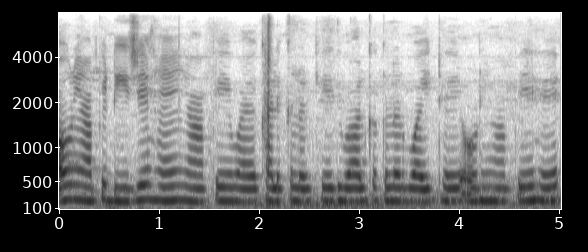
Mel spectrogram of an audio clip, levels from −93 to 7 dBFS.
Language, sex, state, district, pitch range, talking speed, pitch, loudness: Hindi, female, Punjab, Pathankot, 195-210 Hz, 240 wpm, 205 Hz, -17 LUFS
